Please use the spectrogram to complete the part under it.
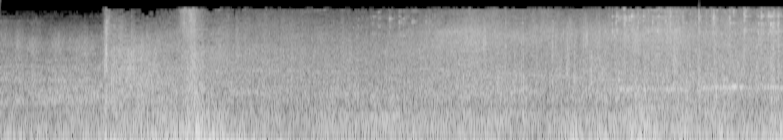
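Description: Wind rushes loudly past during a fall through the air.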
